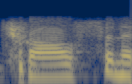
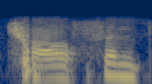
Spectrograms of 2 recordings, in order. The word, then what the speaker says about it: Traulsen: My name is Hugh, H-U-G-H. The last name, Trawlson, is spelled T like Tom, R-A-U-L-S-E-N like Nancy. And there's a big website, if you just Google three words, my last name, Trawlson, T-R-A-U-L-S-E-N, the word and, A-N-D, and then Trump.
